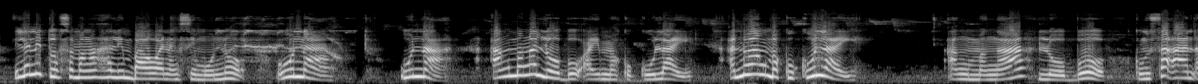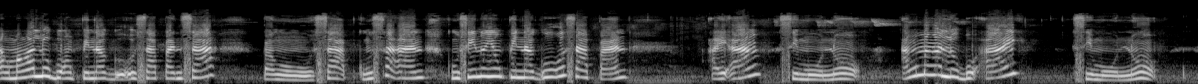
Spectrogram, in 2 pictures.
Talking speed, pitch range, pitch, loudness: 110 wpm, 250-370 Hz, 300 Hz, -12 LUFS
